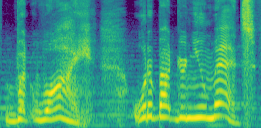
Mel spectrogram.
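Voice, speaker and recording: A woman voicing a candid, caring young troupe member in a video game, expressive and informal. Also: high-pitched, unhurried, faint music behind. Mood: alarmed. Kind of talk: video game character acting.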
